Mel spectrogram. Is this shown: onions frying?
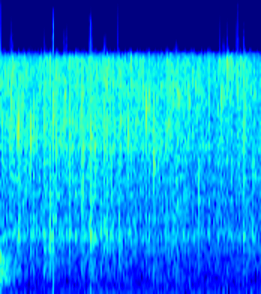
yes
